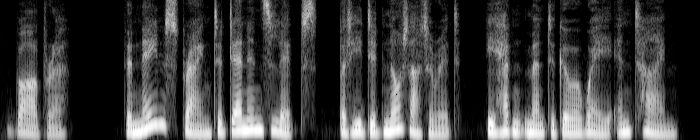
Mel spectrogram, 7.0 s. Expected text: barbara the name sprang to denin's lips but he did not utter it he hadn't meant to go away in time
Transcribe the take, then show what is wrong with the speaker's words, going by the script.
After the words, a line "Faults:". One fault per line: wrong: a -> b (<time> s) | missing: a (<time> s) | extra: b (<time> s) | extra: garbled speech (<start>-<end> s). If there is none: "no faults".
barbara the name sprang to denin's lips but he did not utter it he hadn't meant to go away in time
Faults:
no faults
